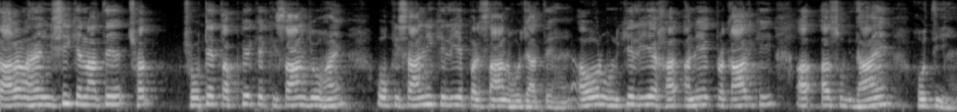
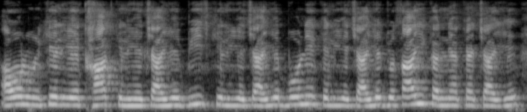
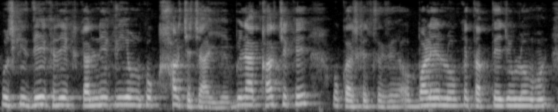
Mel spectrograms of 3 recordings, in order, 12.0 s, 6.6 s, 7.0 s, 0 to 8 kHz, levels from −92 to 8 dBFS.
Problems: background sounds at intervals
